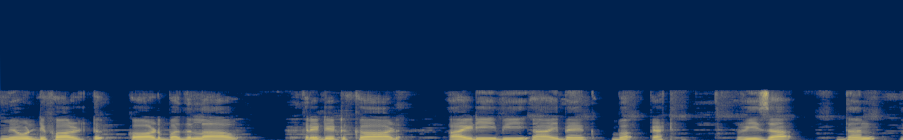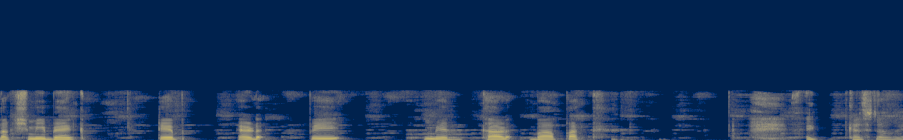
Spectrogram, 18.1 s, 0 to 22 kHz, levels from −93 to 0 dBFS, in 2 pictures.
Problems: constant background noise, background conversations at intervals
